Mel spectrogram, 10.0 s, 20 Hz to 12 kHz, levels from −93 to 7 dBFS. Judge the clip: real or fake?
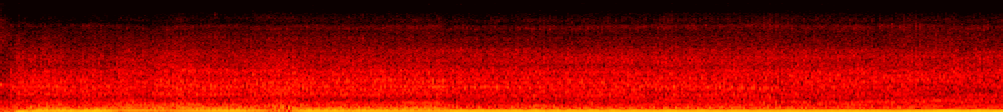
real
